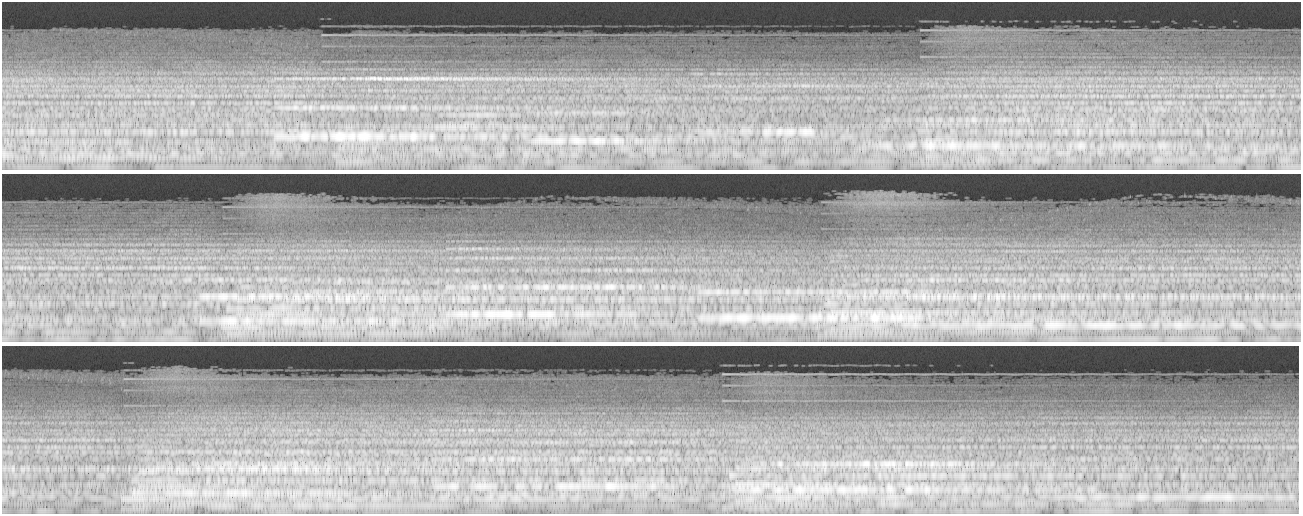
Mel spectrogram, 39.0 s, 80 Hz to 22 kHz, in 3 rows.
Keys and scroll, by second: 0.7 q, 2.7-3.7 typing, 17.5-18.4 typing, 21.7 ctrl+z, 22.9-23.7 typing, 24.2 ctrl+z, 25.5-26.2 typing, 28.1-28.9 typing, 31.6-32.4 typing, 36.0 z.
